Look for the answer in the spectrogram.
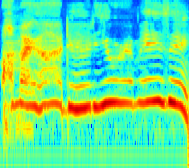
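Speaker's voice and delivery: very high squeal imitating excited boys; gushing fanboys. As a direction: mimic starstruck boys way up high. Imitating boys' fan video.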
